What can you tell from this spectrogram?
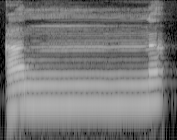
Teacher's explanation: ہم نے اس نون کے اوپر پھر غنہ کرنا ہے، یعنی کہ ناک میں آواز کو گھمانا ہے۔ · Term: نون مشدد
